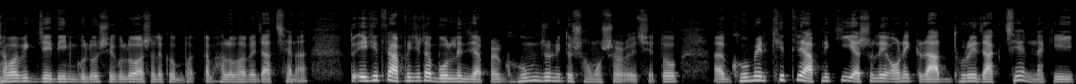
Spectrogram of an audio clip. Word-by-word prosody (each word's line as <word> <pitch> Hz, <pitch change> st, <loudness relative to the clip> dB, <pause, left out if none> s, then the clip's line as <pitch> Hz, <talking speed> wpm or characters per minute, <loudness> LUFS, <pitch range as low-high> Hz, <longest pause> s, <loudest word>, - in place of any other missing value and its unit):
স্বাভাবিক 145 Hz, +1 st, +2 dB
যে 140 Hz, -, +3 dB
দিনগুলো 120 Hz, -2 st, -4 dB
সেগুলো 125 Hz, 0 st, -3 dB
আসলে 120 Hz, 0 st, -5 dB
খুব 125 Hz, -4 st, -4 dB, 0.2 s
একটা -, -, -5 dB
ভালোভাবে 115 Hz, -1 st, -3 dB
যাচ্ছে 110 Hz, -, -3 dB
না। -, -, -5 dB, 0.5 s
তো -, -, -1 dB
এই 175 Hz, -, +7 dB
ক্ষেত্রে, 195 Hz, +2 st, +2 dB
আপনি 170 Hz, +2 st, -3 dB
যেটা 180 Hz, 0 st, +4 dB
বললেন 140 Hz, -1 st, +3 dB
যে 125 Hz, -, +3 dB
আপনার 125 Hz, 0 st, -4 dB
ঘুমজনিত 165 Hz, +2 st, -3 dB, 0.2 s
সমস্যা 115 Hz, 0 st, -6 dB
রয়েছে। 105 Hz, -1 st, -7 dB
তো 130 Hz, -, 0 dB, 0.5 s
আ -, -, +3 dB, 0.2 s
ঘুমের 175 Hz, +3 st, +2 dB
ক্ষেত্রে 210 Hz, 0 st, -2 dB
আপনি 165 Hz, +2 st, -6 dB
কি 185 Hz, -, -7 dB
আসলে 150 Hz, -1 st, -3 dB, 0.2 s
অনেক 150 Hz, +2 st, -1 dB
রাত 120 Hz, 0 st, +7 dB
ধরে 150 Hz, +1 st, +1 dB
জাগছেন? 195 Hz, +10 st, 0 dB
নাকি 120 Hz, +2 st, -7 dB
140 Hz, 185 wpm, -24 LUFS, 120-165 Hz, 0.5 s, এই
